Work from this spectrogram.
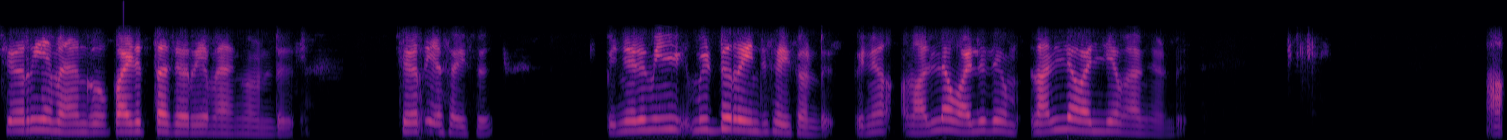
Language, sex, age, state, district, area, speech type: Malayalam, male, 18-30, Kerala, Kollam, rural, conversation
